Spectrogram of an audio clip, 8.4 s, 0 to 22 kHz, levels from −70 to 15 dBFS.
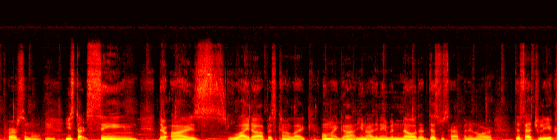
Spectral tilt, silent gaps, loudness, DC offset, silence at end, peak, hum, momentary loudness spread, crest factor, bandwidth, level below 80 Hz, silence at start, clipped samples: -6.5 dB/octave; none; -13 LUFS; under 0.1%; 0 s; -2 dBFS; none; 8 LU; 12 dB; 16 kHz; -32 dBFS; 0 s; under 0.1%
